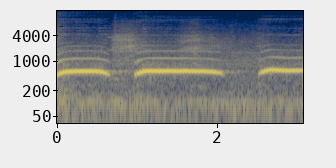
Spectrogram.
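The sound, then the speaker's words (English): A child's voice imitates a pigeon's coo at a school children's bird-calling competition, the Bornda Bird Olympics: three long, steady hooting notes, loud, separated by short breathy pauses. “and I'm doing a pigeon.”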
